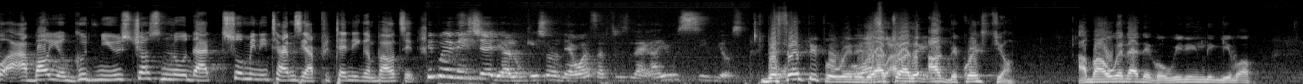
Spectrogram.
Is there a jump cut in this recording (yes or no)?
yes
